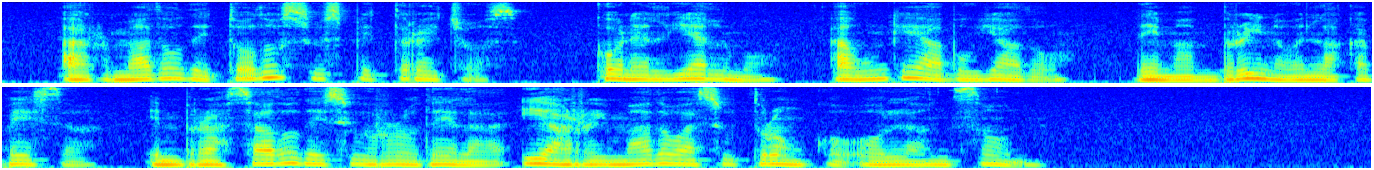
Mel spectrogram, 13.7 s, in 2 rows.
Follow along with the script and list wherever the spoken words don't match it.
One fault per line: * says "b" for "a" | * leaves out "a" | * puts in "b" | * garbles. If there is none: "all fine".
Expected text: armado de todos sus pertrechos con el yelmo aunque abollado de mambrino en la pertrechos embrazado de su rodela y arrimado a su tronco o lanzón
* says "cabeza" for "pertrechos"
